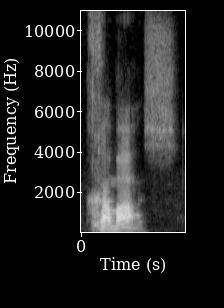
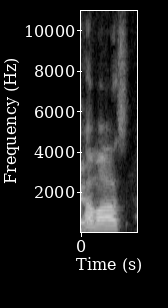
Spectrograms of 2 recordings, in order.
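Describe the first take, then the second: First: It starts with a throaty, scraping kh sound. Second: It starts with a soft, plain h sound. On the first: The speaker calls it wrong. "they always deliberately mispronounce the groups" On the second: The speaker calls it right. "It's just spelled with an H"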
